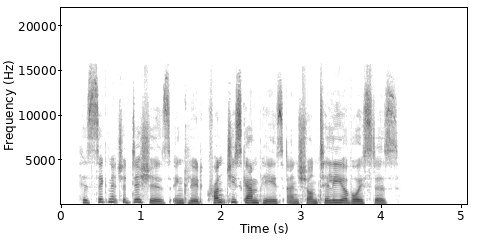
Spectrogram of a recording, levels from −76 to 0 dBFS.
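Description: Nothing in this bit of speech stands out as a technical fault, so there's really nothing to flag here.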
